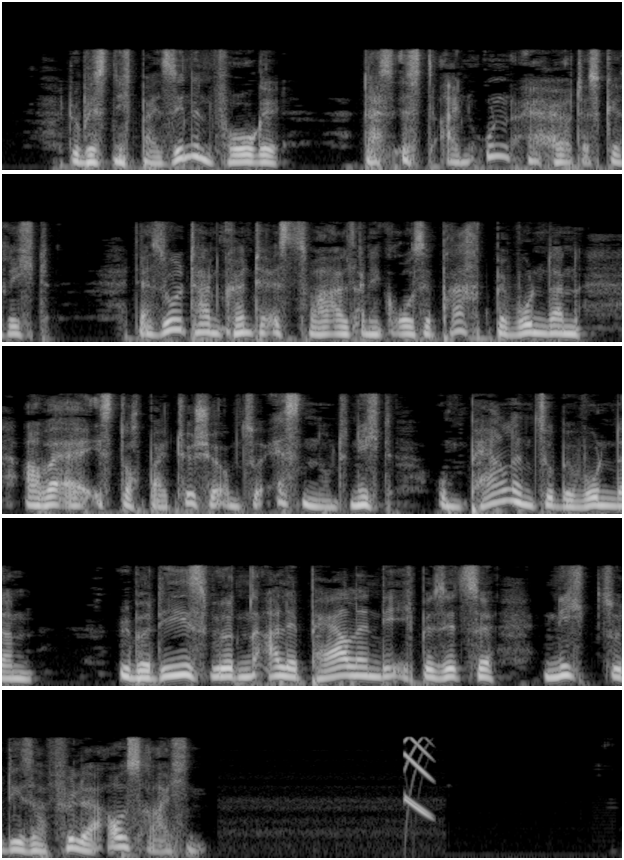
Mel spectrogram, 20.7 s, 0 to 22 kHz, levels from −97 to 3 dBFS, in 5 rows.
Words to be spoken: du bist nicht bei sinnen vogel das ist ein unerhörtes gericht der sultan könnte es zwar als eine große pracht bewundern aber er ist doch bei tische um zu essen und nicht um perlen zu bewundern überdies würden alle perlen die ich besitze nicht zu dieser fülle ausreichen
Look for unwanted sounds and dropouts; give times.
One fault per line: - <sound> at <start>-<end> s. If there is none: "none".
- chirp at 19.2-19.4 s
